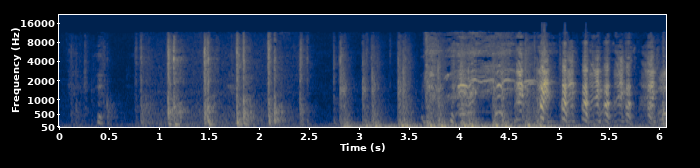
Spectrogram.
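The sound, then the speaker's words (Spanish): A horse hoofbeat sound effect of sharp knocks in an uneven, limping rhythm, growing busier toward the end as people laugh over it. “es un caballo cojo, parece.”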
